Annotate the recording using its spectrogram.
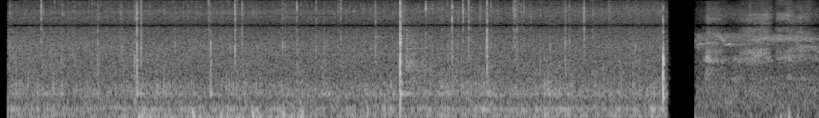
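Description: Wood fire crackling in the fire chamber of a small wood-burning camp stove, with scattered sharp pops, the loudest about two seconds in. The sound breaks off suddenly near the end.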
